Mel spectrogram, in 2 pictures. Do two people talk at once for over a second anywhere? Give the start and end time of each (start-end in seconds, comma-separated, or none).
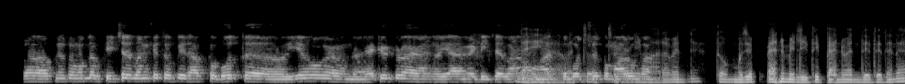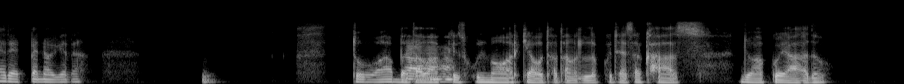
5.2-6.6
